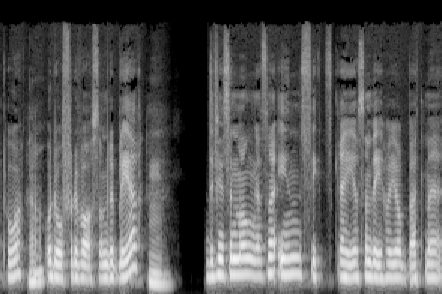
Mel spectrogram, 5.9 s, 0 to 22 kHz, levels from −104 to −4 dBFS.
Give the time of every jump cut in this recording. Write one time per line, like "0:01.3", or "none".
none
